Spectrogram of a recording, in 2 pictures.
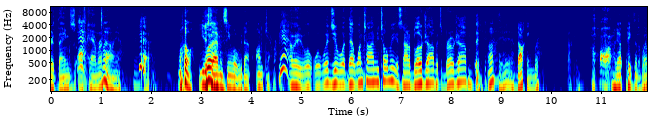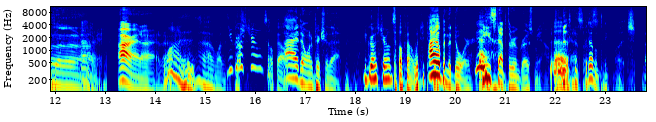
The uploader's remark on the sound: This week we are in a new set (Outside).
